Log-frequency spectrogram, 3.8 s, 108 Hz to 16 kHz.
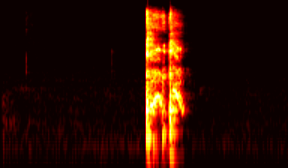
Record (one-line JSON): {"cough_length": "3.8 s", "cough_amplitude": 30070, "cough_signal_mean_std_ratio": 0.26, "survey_phase": "beta (2021-08-13 to 2022-03-07)", "age": "45-64", "gender": "Female", "wearing_mask": "No", "symptom_none": true, "smoker_status": "Never smoked", "respiratory_condition_asthma": false, "respiratory_condition_other": false, "recruitment_source": "REACT", "submission_delay": "3 days", "covid_test_result": "Negative", "covid_test_method": "RT-qPCR"}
